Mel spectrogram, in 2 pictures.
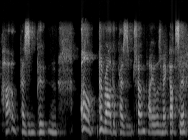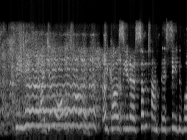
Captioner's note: laughter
